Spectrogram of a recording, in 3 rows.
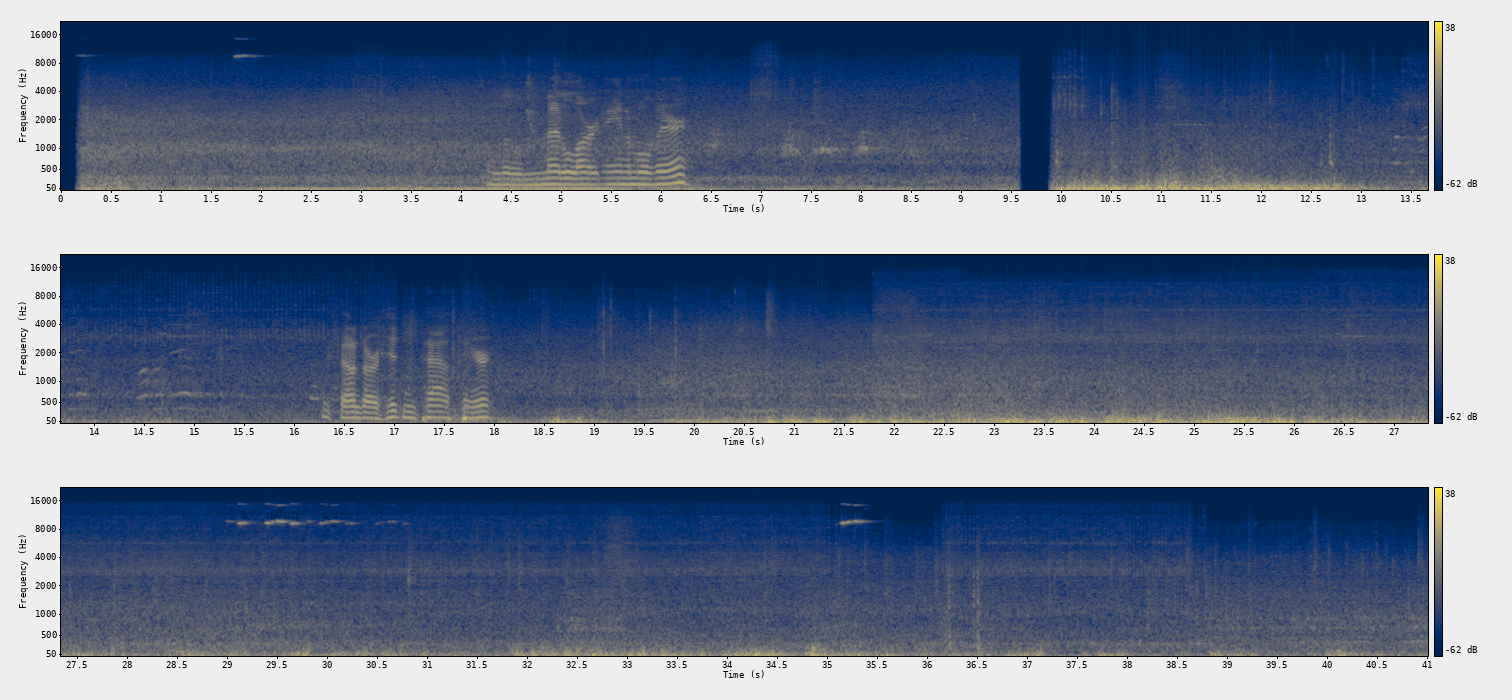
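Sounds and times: wind buffeting microphone: 9.4 - 13.6, 18.0 - 38.1, 38.8 - 41.0.

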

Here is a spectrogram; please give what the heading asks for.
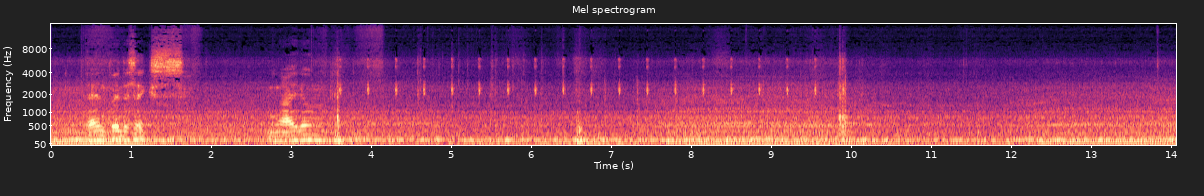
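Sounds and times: turn signal ticking: 0.0 - 11.9
car cabin hum: 0.0 - 12.1.

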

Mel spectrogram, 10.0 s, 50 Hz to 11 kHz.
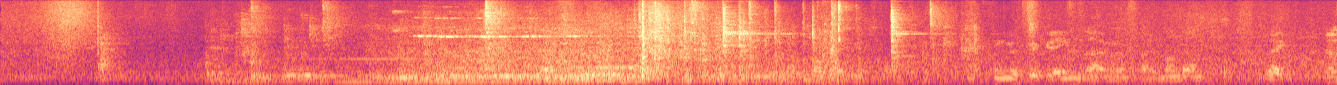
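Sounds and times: elevator doors rumbling and whirring: 1.4 - 8.4.

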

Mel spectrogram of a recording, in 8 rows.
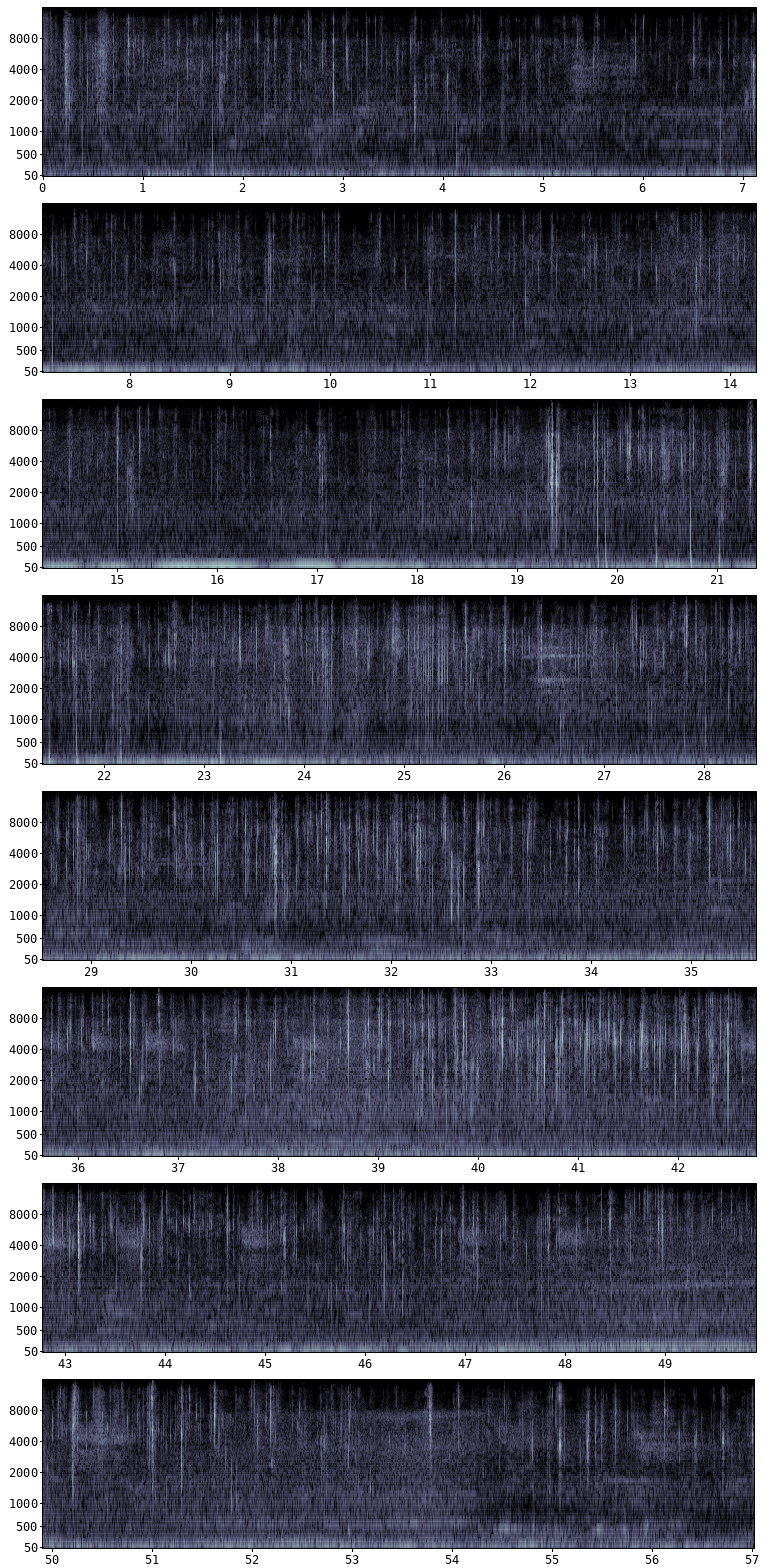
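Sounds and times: kittens chewing wet food: 0.0 - 57.0
steady low rumble: 0.0 - 57.0.

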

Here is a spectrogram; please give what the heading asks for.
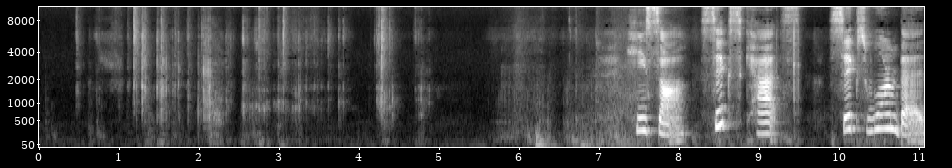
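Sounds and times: paper page rustling and crinkling: 0.5 - 5.0.

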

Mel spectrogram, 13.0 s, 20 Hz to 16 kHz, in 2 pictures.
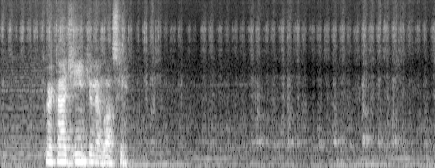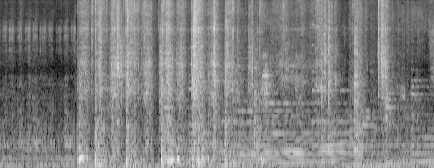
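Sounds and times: hacksaw sawing through pipe: 0.0 - 12.0.

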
